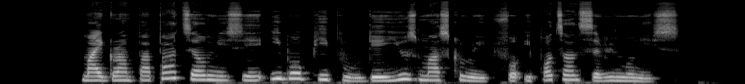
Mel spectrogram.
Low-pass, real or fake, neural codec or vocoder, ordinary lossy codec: none; real; none; none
